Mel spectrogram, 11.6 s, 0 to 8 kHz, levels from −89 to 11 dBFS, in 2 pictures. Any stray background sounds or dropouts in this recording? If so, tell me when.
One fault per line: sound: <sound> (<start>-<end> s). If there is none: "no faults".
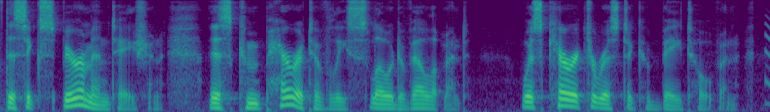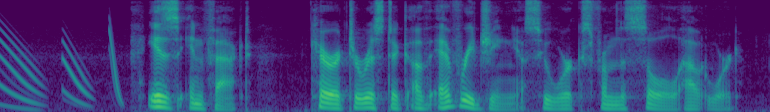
sound: chirp (5.7-6.7 s)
